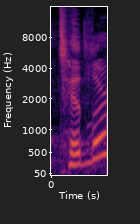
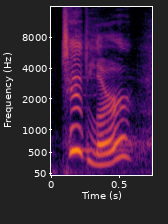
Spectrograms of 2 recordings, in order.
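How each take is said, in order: First: Said in the usual way. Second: Higher, louder questioning call; teacher calling with more urgency; insistent roll call. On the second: Acted. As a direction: call out for a missing pupil. Teacher calls missing pupil, second time.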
